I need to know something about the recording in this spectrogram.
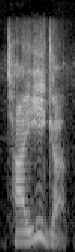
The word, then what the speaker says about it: taiga: Taiga, that's how you pronounce this word.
